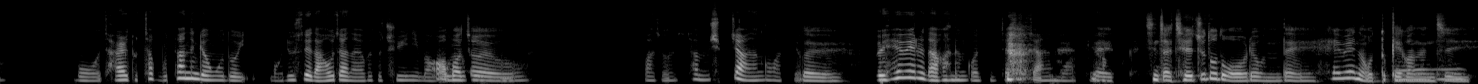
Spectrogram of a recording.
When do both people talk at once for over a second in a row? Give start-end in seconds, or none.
none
